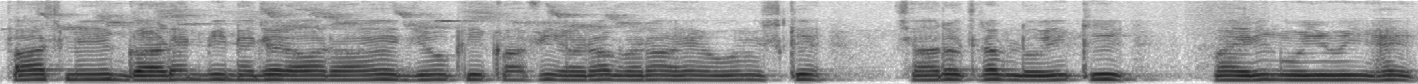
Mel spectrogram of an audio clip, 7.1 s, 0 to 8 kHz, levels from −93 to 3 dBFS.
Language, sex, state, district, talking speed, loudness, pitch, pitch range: Hindi, male, Rajasthan, Jaipur, 210 wpm, -16 LUFS, 160 Hz, 155-170 Hz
